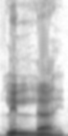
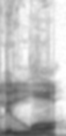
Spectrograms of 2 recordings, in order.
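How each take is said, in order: First: The L sound is thin and light. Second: The L sound is thick and heavy. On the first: The speaker calls it right. "lillah tidak ditebalkan tapi lillahi" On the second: The speaker calls it wrong. "Jangan lillah"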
